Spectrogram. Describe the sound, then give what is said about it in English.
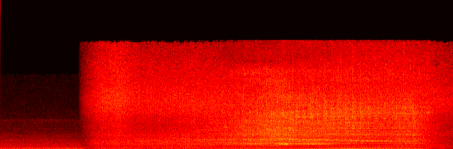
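A Land Rover engine idles with a steady low rumble, stopped at a parking area by the sea, blended with a constant broad hiss like wind or surf that swells slightly before fading near the end. No voices. “Stop the Land Rover.”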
